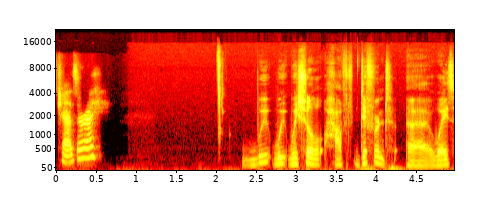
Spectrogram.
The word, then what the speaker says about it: Cesare: Well, it's an Italian name, and as far as I'm aware, it's pronounced Cesare.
